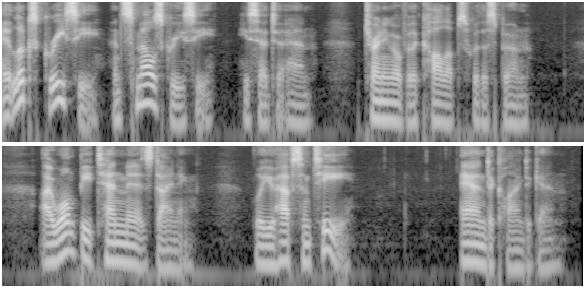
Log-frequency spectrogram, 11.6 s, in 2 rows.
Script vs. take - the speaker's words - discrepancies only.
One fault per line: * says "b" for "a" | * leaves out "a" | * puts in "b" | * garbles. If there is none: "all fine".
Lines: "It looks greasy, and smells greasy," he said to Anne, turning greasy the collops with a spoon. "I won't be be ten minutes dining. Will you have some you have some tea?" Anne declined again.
* says "over" for "greasy"
* leaves out "be"
* leaves out "you have some"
